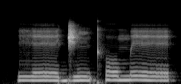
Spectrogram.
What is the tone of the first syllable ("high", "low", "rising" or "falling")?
low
